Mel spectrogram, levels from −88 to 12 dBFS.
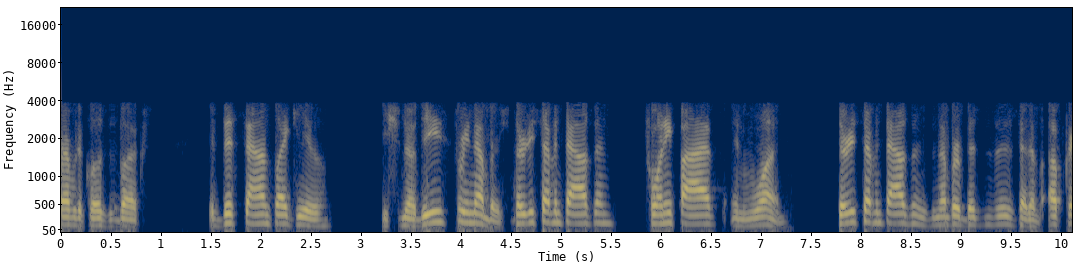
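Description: Speech, coded throughout with the G.723.1 codec at heavy damage: the band is confined to roughly 200 Hz to 3.4 kHz, and the slow-updating low-rate voice model, consistent with about 6.3 kbit/s, leaves the voice muffled and hoarse with smeared consonants. From 0.50 to 0.58 s there is VoIP packet loss concealed by the speech codec. About 30 ms of audio is missing, which fits a single lost 30 ms frame. The decoder extrapolates its last pitch and filter with falling gain, giving a brief stretched, fading sound before the voice recovers.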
